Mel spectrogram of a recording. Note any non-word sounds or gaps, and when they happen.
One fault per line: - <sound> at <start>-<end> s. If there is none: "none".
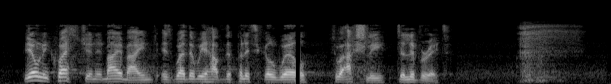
- dropout at 3.0-3.0 s
- sneeze at 5.2-5.9 s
